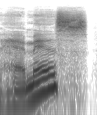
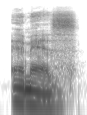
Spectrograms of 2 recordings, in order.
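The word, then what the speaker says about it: Hermès: And I hope I'm pronouncing back in correct because initially I thought is it James? Is it Hermes? But I'm told it's MS.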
